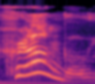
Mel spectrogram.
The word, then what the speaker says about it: Krungle: you dummy brain is mr krungle you gotta say it like that or else it's not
